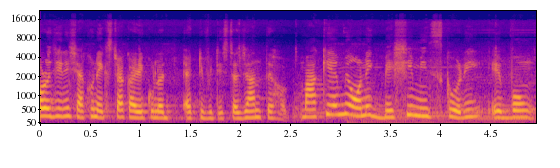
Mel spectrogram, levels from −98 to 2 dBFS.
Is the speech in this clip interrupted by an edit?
yes; 1 cut; at 2.6 s

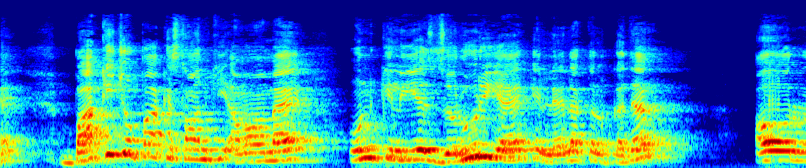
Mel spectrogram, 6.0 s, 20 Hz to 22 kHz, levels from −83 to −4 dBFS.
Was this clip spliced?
no; 0 cuts

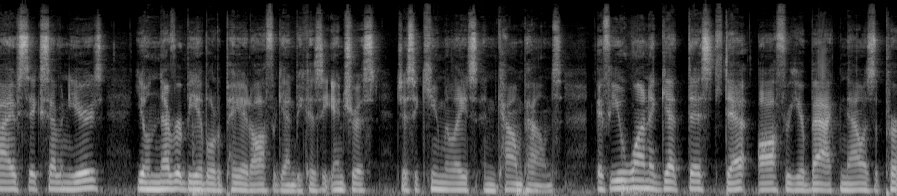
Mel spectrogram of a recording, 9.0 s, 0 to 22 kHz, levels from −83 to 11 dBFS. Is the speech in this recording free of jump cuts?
no; 1 cut; at 6.0 s

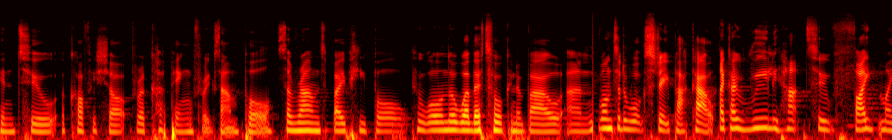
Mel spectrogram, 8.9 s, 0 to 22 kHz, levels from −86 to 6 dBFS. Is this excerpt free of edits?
no; 5 cuts; at 1.3 s, 2.8 s, 4.0 s, 5.9 s, 7.1 s

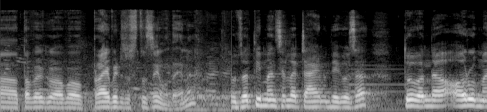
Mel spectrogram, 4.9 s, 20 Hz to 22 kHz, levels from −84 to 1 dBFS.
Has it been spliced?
yes; 1 cut; at 2.3 s

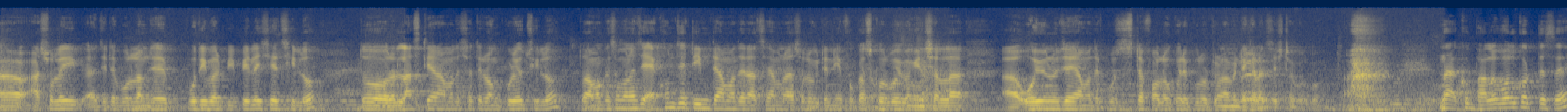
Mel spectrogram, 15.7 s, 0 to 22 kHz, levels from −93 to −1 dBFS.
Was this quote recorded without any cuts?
no; 1 cut; at 13.3 s

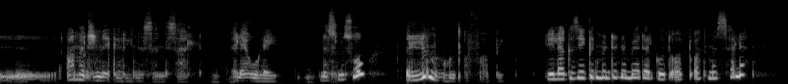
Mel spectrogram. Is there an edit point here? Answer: no; 0 cuts

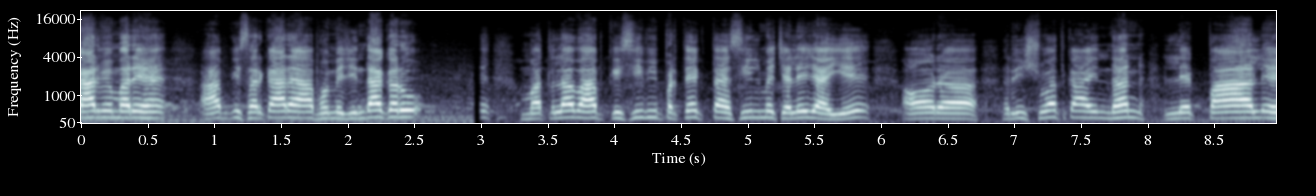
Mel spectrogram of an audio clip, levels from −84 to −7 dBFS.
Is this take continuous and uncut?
no; 1 cut; at 3.0 s

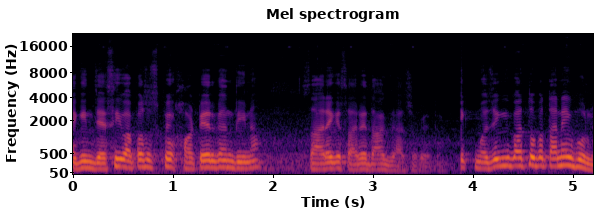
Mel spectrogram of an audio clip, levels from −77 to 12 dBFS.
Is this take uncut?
no; 1 cut; at 4.0 s

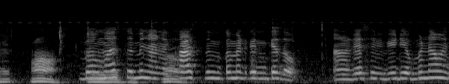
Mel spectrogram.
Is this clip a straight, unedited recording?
yes; 0 cuts

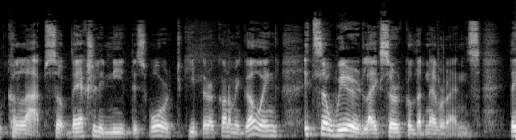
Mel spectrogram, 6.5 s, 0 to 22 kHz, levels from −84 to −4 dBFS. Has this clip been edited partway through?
yes; 1 cut; at 3.8 s

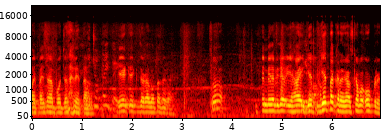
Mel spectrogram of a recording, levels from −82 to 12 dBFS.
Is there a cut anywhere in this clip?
yes; 1 cut; at 4.6 s

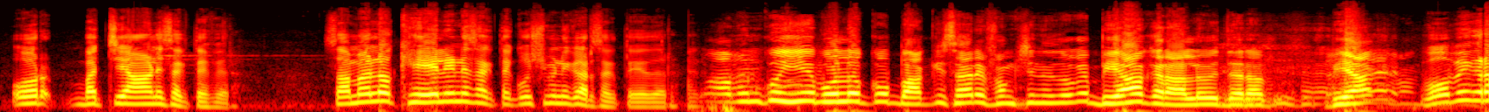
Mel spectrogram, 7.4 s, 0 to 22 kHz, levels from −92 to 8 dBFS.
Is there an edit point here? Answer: yes; 1 cut; at 3.4 s

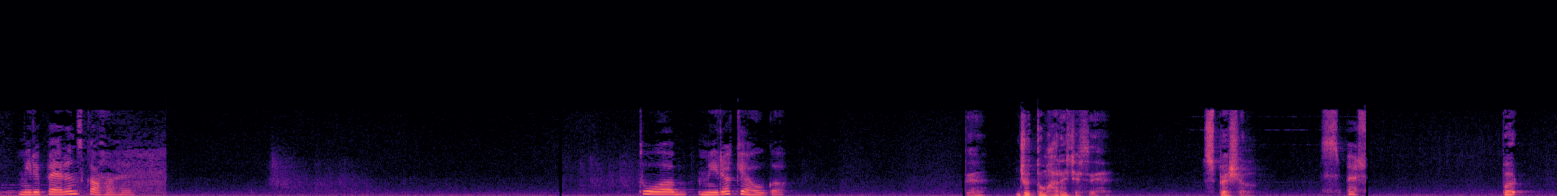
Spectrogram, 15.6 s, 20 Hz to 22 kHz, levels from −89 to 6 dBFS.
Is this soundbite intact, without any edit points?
no; 1 cut; at 1.7 s

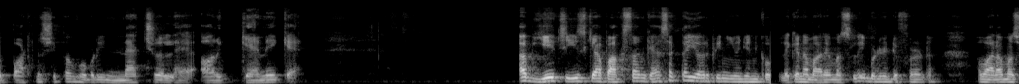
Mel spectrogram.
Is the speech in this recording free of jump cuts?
no; 1 cut; at 7.8 s

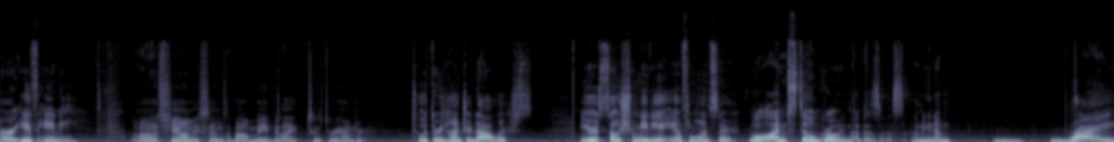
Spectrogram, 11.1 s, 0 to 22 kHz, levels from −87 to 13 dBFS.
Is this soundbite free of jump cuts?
yes; 0 cuts

